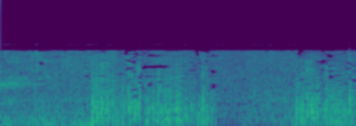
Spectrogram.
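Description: Wind buffeting the camera's microphone: an uneven rushing noise that drops a little about one and a half seconds in.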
